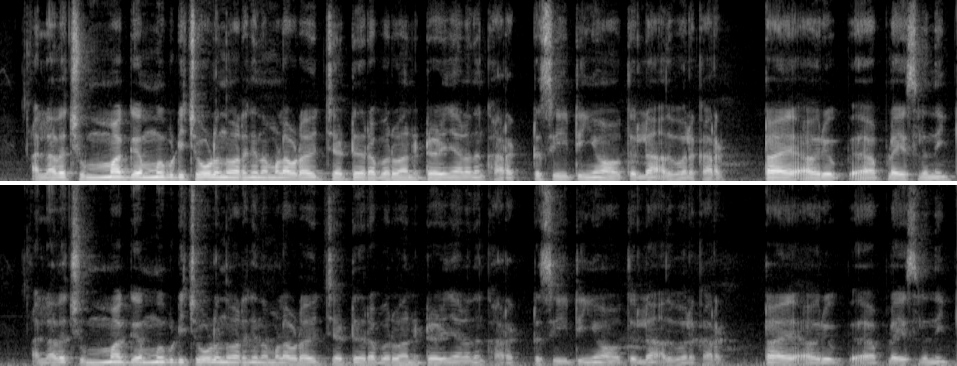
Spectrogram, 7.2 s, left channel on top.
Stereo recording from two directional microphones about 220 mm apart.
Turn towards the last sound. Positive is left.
turn(degrees=15)  # may be behind; listen again after turning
